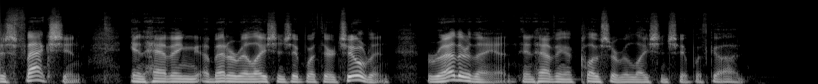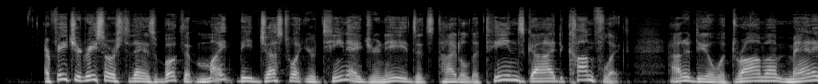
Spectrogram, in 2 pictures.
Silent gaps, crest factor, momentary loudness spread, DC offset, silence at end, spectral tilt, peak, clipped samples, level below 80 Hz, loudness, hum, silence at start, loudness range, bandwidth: 8.05-8.22 s; 18 dB; 10 LU; under 0.1%; 0 s; -5 dB/octave; -6 dBFS; under 0.1%; -54 dBFS; -22 LUFS; none; 0 s; 6 LU; 15.5 kHz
